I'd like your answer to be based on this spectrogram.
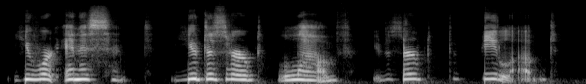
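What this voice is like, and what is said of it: Emotional, strained voice. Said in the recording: “I'm sure you can tell this is more than a little bit emotional for me”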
